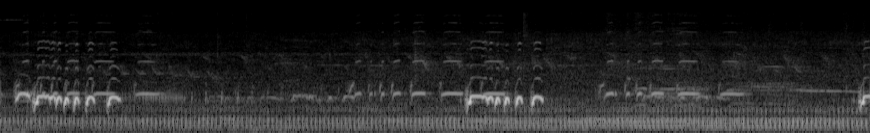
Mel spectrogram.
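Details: Local zebra dove singing as a lure to prompt others: two loud, rolling bursts of quick descending coos about three seconds apart, separated by softer, more distant cooing from other doves.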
